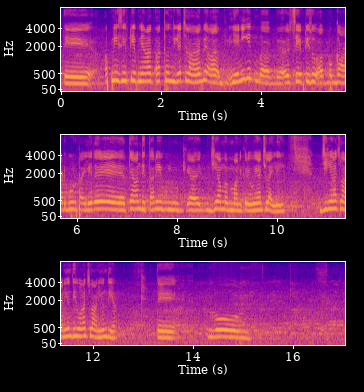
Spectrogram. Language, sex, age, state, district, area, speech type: Dogri, male, 18-30, Jammu and Kashmir, Jammu, urban, spontaneous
